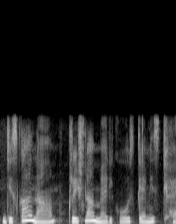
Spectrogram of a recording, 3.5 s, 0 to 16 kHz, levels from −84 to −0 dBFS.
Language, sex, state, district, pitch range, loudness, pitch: Hindi, female, Himachal Pradesh, Shimla, 210-265 Hz, -16 LUFS, 230 Hz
